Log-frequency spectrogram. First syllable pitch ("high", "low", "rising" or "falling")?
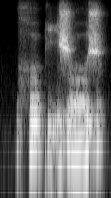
rising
